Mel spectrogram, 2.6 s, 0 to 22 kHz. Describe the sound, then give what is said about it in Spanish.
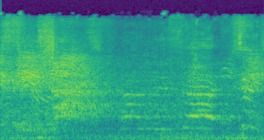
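Hundreds of protesters chant "16 shots" (16 disparos) and shout together through the streets of downtown Chicago on Tuesday night over a police shooting video, a loud, continuous wash of many voices with rising cries and rhythmic surges. “Cientos de manifestantes coreando 16 disparos recorrieron las calles del centro de Chicago el martes por la noche”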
